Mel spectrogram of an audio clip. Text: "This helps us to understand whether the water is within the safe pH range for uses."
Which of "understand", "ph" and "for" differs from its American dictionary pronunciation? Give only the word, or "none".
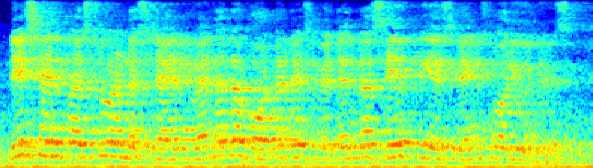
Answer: ph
